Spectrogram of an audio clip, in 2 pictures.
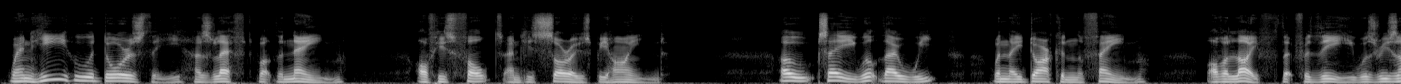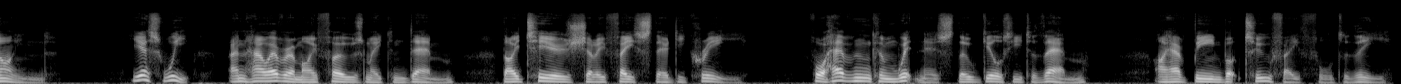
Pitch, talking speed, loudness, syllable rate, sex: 120 Hz, 140 wpm, -20 LUFS, 3.7 syllables/s, male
